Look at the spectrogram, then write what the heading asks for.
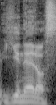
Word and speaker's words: Gineros: So that's why I said his name Gineros. That would have been the correct pronunciation. But if you want to say it, how do you usually say it for everyone? right. Generos is the Greek way, and Right. generos is the American way.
